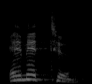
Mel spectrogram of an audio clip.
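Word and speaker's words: אמת: 한번 따라서 해 볼래요 헤세드 에메트 이건 한국식 발음인데 원래 헤세드 메트는 히브리어에 히브리어이 구약 성경이 쓰여져 있는 히브리어 단어입니다이 단어는 이미 우리가 체험하고 있지만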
